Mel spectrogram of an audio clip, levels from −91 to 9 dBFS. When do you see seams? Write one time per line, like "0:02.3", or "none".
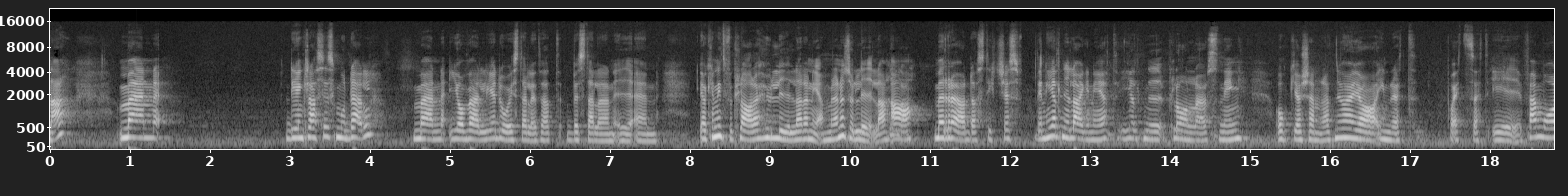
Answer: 0:08.0
0:10.5
0:12.1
